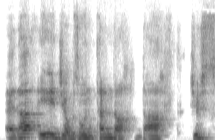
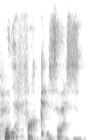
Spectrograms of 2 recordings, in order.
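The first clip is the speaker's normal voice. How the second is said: whispered, higher and much softer; whispered inner thought; 6 semitones higher, 20 dB quieter than usual. Retold or imitated. Seeing a stranger stare at him, startled whisper.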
